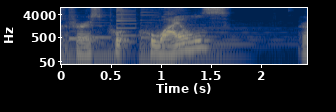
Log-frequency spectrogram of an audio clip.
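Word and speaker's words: hwyl: Hwiles. All right, we're going to look it up. It's British for fervor or excitement. It's pronounced wheel. I think it's wheel. Or quill. Could be quill.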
